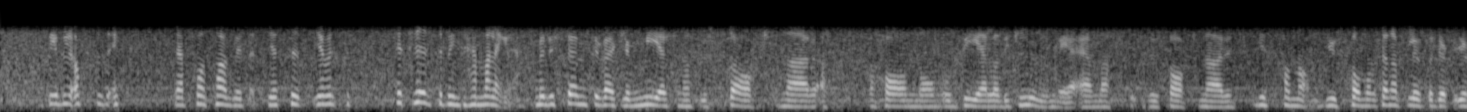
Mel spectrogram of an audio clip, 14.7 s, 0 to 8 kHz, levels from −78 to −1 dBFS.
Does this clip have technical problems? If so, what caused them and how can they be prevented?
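Yes. iLBC codec damage runs throughout: the speech is band-limited to about 150 Hz to 3.4 kHz and sounds plainly rough and synthetic, as each 20 ms frame's excitation is coded independently at a rate that fits iLBC's 15.2 kbps mode. A spectrogram shows energy cut off sharply above 3.4 kHz, with smeared, grainy harmonics. Prevent it by negotiating a wideband codec such as Opus for the call.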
